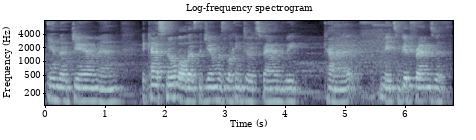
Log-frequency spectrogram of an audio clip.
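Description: A man in his thirties giving a casual interview in a halting, conversational way. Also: mid-range voice, flat delivery. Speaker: guest, physiotherapist. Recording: echoey, distant mic, noisy room.

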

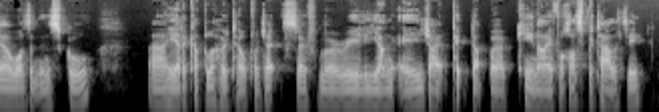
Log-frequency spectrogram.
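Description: A man talking casually as a podcast guest, chatty and quick to laugh. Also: low voice, a little mellow. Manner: chatty, laughs easily, jokes about his sultry podcast voice. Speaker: podcast guest, magazine co-founder. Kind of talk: casual interview talk.

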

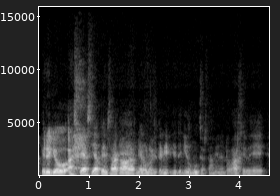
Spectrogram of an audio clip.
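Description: Fast-talking man telling set stories. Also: mid-range voice. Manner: lively storyteller acting out quotes. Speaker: film director. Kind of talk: casual podcast chat, telling an anecdote. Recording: roomy echo with faint noise.

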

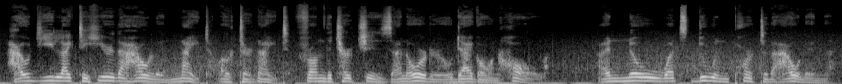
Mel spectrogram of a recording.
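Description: A man's voice: medium pitch, slight background noise, lightly acted, rough recording. A man voicing a crazed, terrified old harbor drunk in a storybook reading, ranting in a rustic old dialect. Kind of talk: audiobook character voice.

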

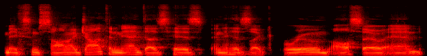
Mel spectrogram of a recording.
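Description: A man with a very deep voice hosts a podcast conversation. He speaks in an upbeat, encouraging way and reassures his guest. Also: fairly even intonation, normal speed. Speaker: podcast host. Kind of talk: casual interview conversation.

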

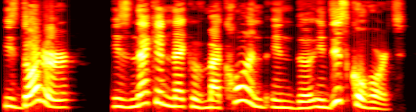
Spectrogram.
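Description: A man, a guest giving casual analysis and often pausing on fillers and restarting his sentences. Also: high-pitched, big pitch swings, bright, forceful tone, no echo. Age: 30s. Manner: hesitant, many fillers and restarts. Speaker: guest commentator.

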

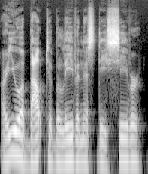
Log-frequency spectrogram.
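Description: A man's voice: fairly low pitch, fairly even intonation, moderate pace, natural voice. A man voicing a scornful male council elder.

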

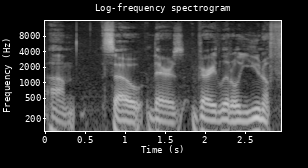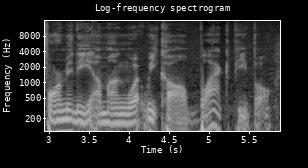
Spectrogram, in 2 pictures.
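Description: A man's voice: low-pitched, fairly even intonation, unhurried, gravelly, warm tone. A man talking in a rambling, casual monologue, swearing freely and full of fillers and restarts.

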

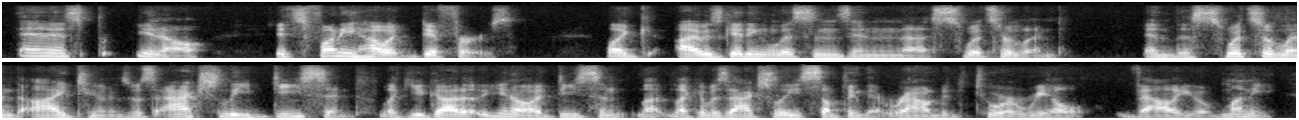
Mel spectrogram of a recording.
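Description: In a casual interview chat, a podcast guest, a songwriter and comedy fiction podcaster, talks about making music at home. His medium-pitched voice moves fairly quickly, recorded at studio quality with no room sound, and he stays laid-back, saying "like" a lot and laughing lightly.

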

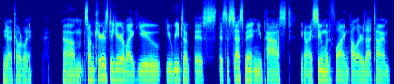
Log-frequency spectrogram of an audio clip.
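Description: Low-pitched man as podcast host, relaxed and hedging, dry studio sound. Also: moderate pace, smooth, no room sound. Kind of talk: casual interview.

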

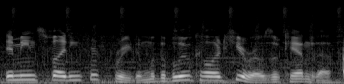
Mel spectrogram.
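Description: A man doing a deadpan comedy bit as a trucker talking over a CB radio, full of radio lingo. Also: a little high, fairly quick, loud music behind the voice, low-quality recording.

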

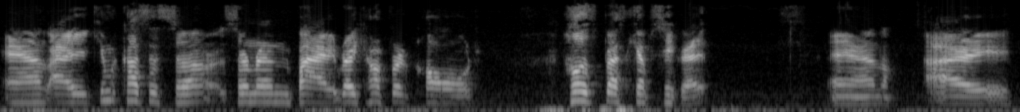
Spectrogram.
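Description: A man with a speech impediment speaks haltingly and slurred, sounding like a muffled drive-through speaker, as a podcast guest telling his story. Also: high-pitched, little pitch movement, creaky, sharp tone, clean tone. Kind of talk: personal testimony in a podcast interview.

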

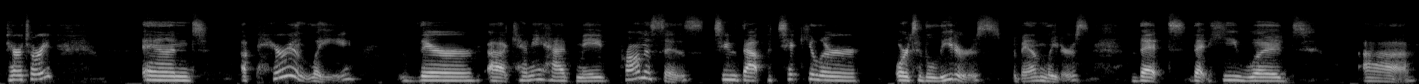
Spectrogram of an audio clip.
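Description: Woman, husky lower voice, casual chat, lots of fillers. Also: lively intonation. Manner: chatty with many fillers, quick to agree and laugh. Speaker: podcast co-host. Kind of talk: casual political discussion.

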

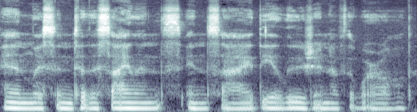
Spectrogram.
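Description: A woman with a cold and a nasal voice, softly half-whispering as she guides a meditation in a small cabin. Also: a bass voice, monotone, a little slow, creaky, slightly rough. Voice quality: soft, half-whispered delivery. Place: writer's cabin with a crackling fire.

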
